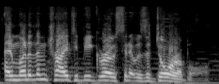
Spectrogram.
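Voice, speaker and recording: A man with a slightly higher voice talks in a big, loud, animated way. He is co-hosting a relaxed review discussion. Faint music plays underneath. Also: very fast. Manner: animated, self-described big loud talker. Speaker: podcast co-host. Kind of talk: casual review chat.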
